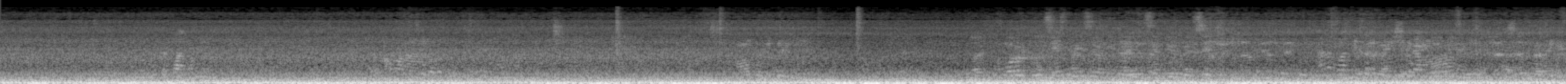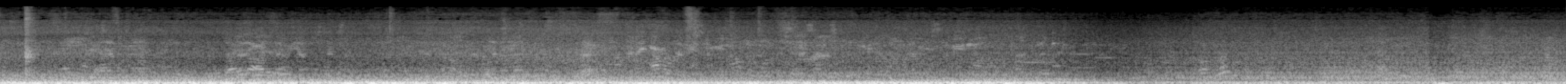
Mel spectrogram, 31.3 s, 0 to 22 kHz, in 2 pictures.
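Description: Steady low rumble of the Vande Bharat electric train running, heard from inside the coach, with indistinct voices of people talking over it. About 26 seconds in it becomes much quieter.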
